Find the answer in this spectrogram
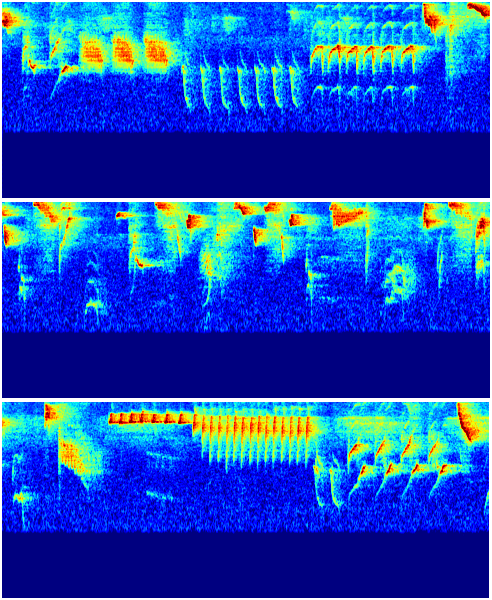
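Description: Violaceous euphonia singing a long, high, varied medley of quick chirps, buzzy trills and sharp notes, delivered almost without pause.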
